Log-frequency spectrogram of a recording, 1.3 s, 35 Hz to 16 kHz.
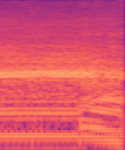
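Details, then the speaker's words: EGI3000M open-frame inverter generator, 240 V 50 Hz, running after choke pushed in: smooth, steady buzzing drone easing slightly in pitch, low vibration but loud (owner estimates 140–145 dB), no knocks or surging; normal running. "Dia punya enjin boleh dikatakan steady, kurang gegaran, cuma dia punya bunyi agak tinggi, lebih kurang dalam 140 ke 145 apa orang cakap dB lah."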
